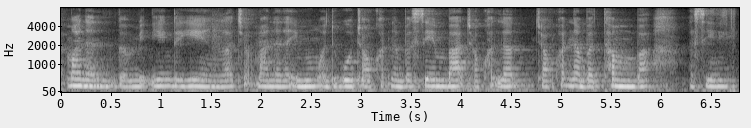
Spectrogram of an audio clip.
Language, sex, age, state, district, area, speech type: Manipuri, female, 45-60, Manipur, Imphal West, urban, spontaneous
